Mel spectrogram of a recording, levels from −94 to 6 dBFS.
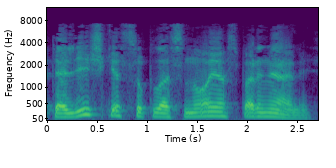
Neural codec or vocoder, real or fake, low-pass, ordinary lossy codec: none; real; 7.2 kHz; MP3, 32 kbps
